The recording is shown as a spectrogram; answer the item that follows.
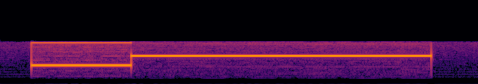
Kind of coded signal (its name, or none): two-tone page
